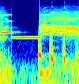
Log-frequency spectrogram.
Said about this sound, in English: Finally today, hold on tight. These two girls are screaming their heads off on a thrill ride called the Slingshot.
